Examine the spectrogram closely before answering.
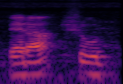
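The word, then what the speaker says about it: parachute: जैसे पैरासूट, CH को क्या पढ़े श, पैराशूट।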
